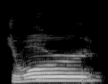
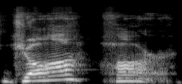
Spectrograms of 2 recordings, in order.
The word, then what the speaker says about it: Jawhar: And if we could look a little bit deeper, if Woody Marks is out again, Jawar, I don't know how to say his name. Jawar. It's Jawhar. Jordan.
